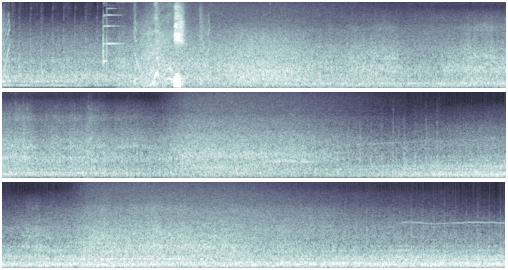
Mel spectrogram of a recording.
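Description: Cheerful video game music plays throughout.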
